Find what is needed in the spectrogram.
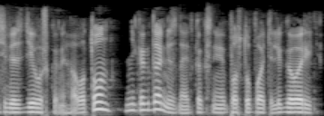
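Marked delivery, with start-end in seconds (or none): none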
